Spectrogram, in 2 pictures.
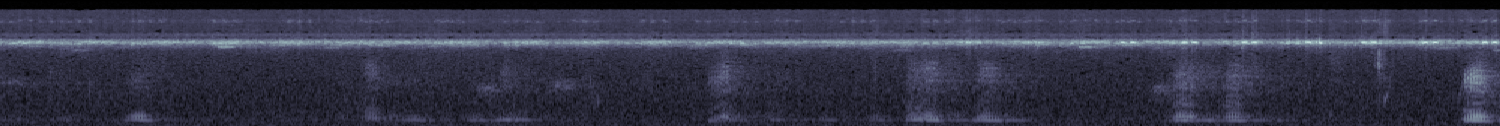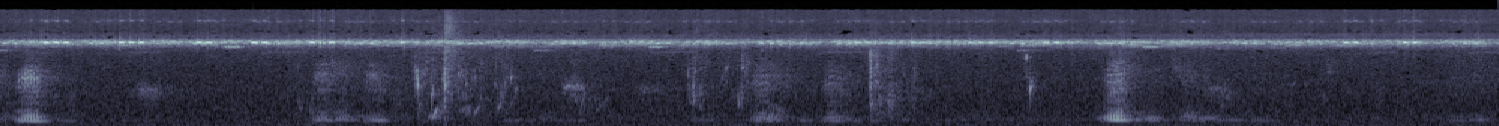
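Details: Frog calls from a backwater, low grunting croaks given singly and in short bursts at irregular intervals, with a steady high insect drone running throughout.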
